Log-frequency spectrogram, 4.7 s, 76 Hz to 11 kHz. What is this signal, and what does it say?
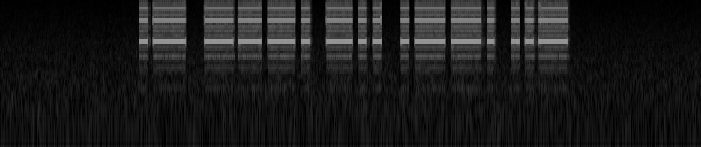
Morse code (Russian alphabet), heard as a high beeper, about 26 wpm, 2700 Hz. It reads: АЧДПУ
